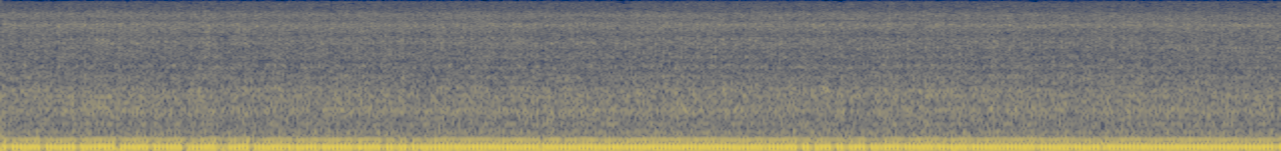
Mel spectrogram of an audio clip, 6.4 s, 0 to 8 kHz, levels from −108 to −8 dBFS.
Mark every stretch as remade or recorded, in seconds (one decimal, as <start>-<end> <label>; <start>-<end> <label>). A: 0.0-6.4 recorded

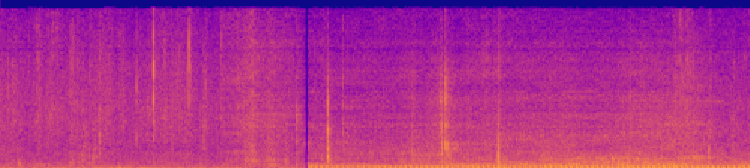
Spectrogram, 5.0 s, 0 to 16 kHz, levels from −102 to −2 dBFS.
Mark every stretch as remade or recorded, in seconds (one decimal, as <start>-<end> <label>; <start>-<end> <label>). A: 0.0-1.5 recorded; 1.5-4.5 remade; 4.5-5.0 recorded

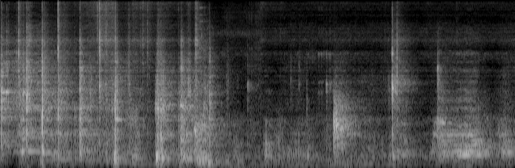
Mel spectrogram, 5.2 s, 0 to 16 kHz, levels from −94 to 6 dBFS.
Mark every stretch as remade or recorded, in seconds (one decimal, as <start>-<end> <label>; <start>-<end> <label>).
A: 0.0-2.0 remade; 2.0-2.6 recorded; 2.6-5.2 remade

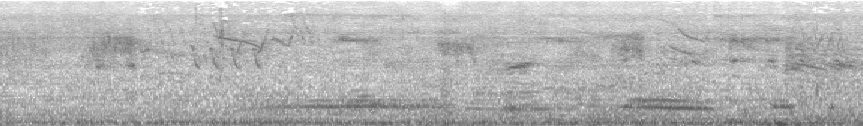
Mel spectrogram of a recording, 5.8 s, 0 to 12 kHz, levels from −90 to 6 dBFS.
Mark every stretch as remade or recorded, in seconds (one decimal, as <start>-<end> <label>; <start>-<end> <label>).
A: 0.0-0.9 remade; 0.9-2.2 recorded; 2.2-4.3 remade; 4.3-4.7 recorded; 4.7-5.3 remade; 5.3-5.8 recorded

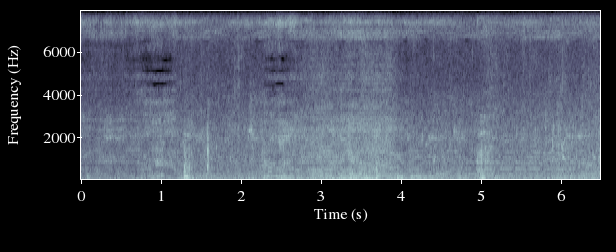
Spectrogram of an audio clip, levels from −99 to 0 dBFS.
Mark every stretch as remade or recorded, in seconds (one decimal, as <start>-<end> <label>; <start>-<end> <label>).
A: 0.0-1.2 remade; 1.2-2.3 recorded; 2.3-4.1 remade; 4.1-6.5 recorded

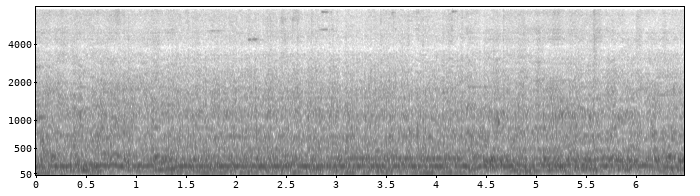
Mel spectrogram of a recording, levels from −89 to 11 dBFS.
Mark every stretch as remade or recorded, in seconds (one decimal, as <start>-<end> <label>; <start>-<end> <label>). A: 0.0-1.4 remade; 1.4-4.3 recorded; 4.3-6.5 remade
